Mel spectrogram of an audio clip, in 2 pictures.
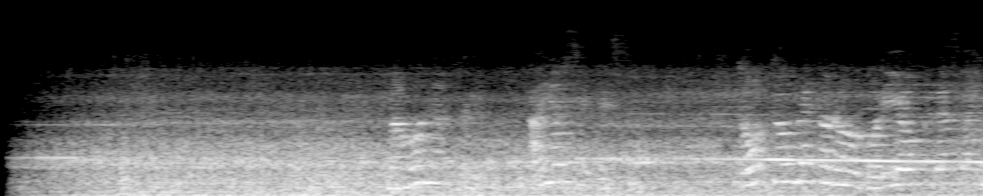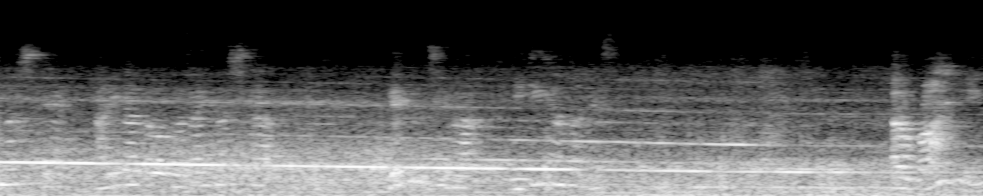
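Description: Electric commuter train heard from inside the carriage, rumbling along the rails with scattered wheel clicks over rail joints. Its motor whine falls steadily in pitch in the second half as the train slows.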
